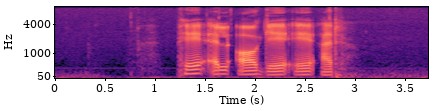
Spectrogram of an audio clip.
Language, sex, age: Norwegian, male, 26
